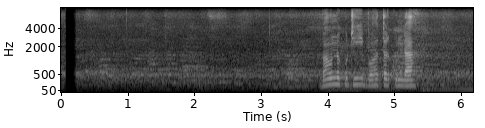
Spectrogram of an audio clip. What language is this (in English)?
Nepali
